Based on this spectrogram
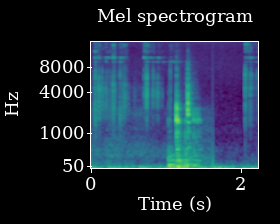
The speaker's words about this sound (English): God, I love those chime dice so much. Yeah, it's incredibly... It's like ASMR.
